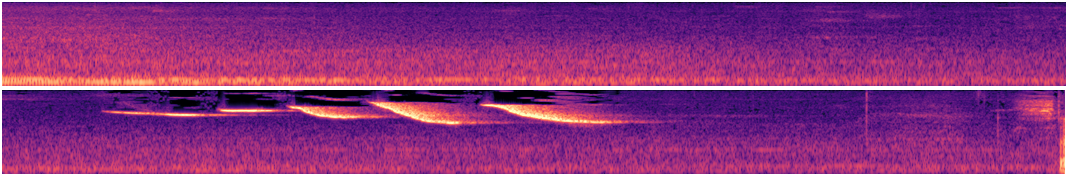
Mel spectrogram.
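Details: A captive rufous-collared sparrow singing at home, aggressive toward the camera, gives one brief, high phrase of sweet, slurred, down-sweeping whistles lasting under two seconds, after a quiet stretch with faint low background hum.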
